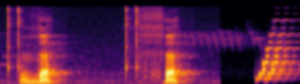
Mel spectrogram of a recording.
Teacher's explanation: وهو التقاء طرف اللسان مع الأسنان لإنتاج أصوات مثل ذ ث. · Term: Dental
